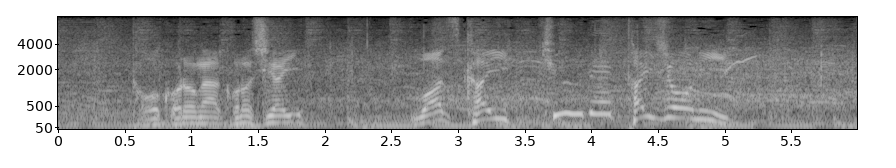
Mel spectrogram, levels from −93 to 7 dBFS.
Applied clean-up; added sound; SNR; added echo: none; none; none; none.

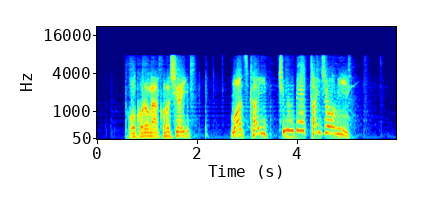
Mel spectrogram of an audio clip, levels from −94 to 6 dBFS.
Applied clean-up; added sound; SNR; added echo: neural mask model RNNoise.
